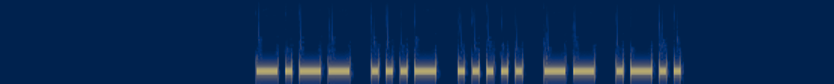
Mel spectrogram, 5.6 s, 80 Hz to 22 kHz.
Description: Morse code, heard as a keyed tone, about 25 wpm, 700 Hz. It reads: YV5ML
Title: DXCC-100 Call Signs - 5 Characters - Repeated 3x - 25wpm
